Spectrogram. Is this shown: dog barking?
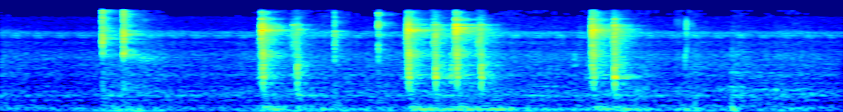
no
